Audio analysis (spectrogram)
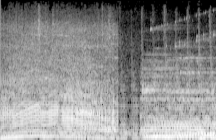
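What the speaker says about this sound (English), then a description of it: "On flatter terrain, use the brush saw." Brush saw engine running on flat terrain during forestry juvenile spacing, a loud continuous motor whine that revs up, drops briefly near the middle and then climbs back to full speed.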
